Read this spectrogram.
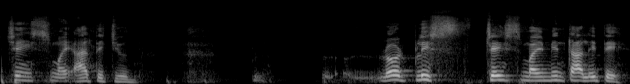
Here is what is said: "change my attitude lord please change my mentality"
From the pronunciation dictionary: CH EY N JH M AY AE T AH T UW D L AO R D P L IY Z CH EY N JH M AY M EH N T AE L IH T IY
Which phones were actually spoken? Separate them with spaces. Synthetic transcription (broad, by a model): CH EY N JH M AY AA T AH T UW D L AO R D P L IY S CH EY N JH M AY M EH N T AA L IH T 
